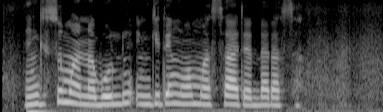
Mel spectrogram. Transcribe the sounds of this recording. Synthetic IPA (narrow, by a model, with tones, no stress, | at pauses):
a˨ŋɡi˦su˦ma˨na˨bo˨lu˦ʔi˨ŋɡi˦ɾɛ˦ŋwa˦ma˨sa˦ta˨da˦ɾa˨sa˨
